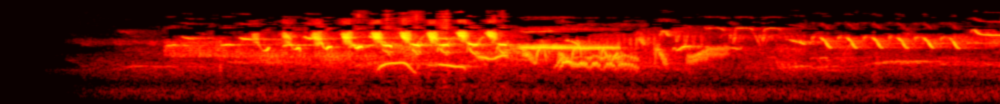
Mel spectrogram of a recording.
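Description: Several birds chirping and singing together, with quick trills of repeated high notes; the sound fades in about half a second in.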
